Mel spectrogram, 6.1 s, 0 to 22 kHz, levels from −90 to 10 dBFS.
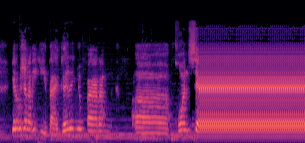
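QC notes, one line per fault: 4.01 to end: system hang loop. The system froze and the hardware kept replaying one 40 ms buffer, about 53 times, giving a rigid 25 Hz buzz. The waveform shows identical repeating blocks; the spectrogram shows fixed vertical stripes and a 25 Hz harmonic comb.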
